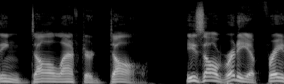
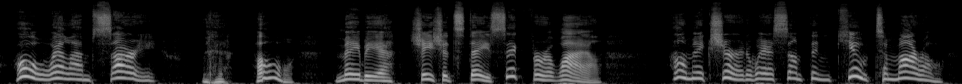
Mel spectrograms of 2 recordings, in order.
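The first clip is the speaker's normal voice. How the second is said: very high, eerie, creepy falsetto reading; 10 semitones higher, 4 dB quieter than usual. Storyteller voicing the creepy man from the story, in a Herbert from Family Guy voice. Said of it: "I almost read it in that voice".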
